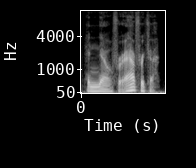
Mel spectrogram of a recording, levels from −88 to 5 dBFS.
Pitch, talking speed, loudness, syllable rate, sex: 90 Hz, 190 wpm, -17 LUFS, 5.6 syllables/s, male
